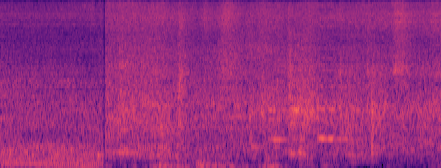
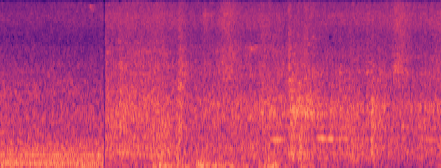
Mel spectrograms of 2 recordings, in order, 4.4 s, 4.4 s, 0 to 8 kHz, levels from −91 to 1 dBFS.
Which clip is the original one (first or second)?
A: second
